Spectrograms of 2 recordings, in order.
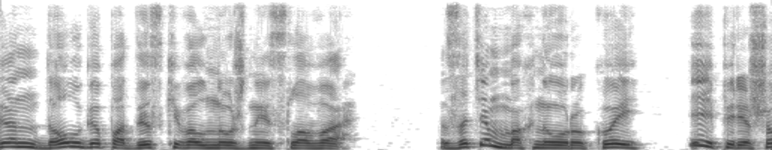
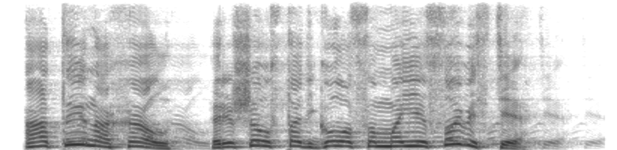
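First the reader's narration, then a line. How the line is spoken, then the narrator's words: Burst out laughing. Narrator (Russian): Эрегон расхохотался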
